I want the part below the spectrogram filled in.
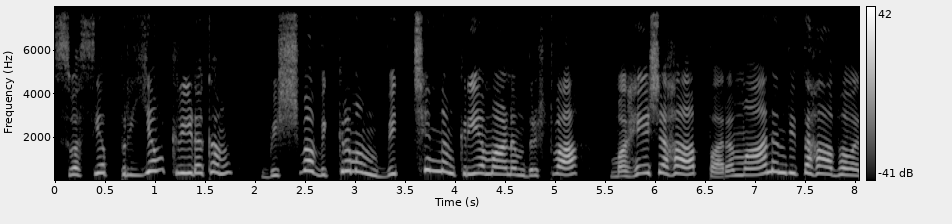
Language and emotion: Sanskrit, happy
